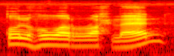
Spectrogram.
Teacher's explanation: Dalam ayat ini, Qul huwa ar-Rahman, huwa ar-Rahman tu huruf ra tu dibaca dengan tebal. Qul huwa ar-Rahman, ar-Rahman huruf ha keluarnya di tengah kerongkong.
